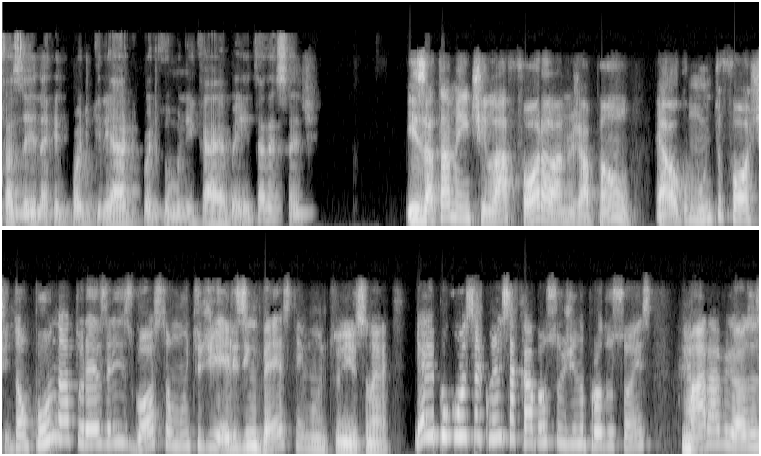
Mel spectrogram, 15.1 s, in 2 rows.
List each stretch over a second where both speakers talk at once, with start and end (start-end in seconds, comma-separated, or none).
none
